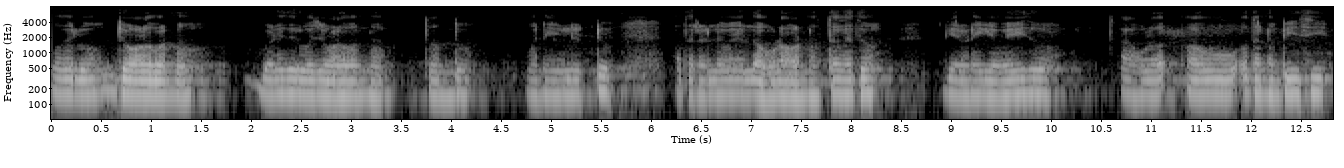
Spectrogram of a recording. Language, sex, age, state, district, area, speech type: Kannada, male, 18-30, Karnataka, Gulbarga, urban, spontaneous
